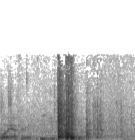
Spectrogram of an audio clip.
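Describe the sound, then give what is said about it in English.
A brief, sharp clatter of a handful of dice tumbling onto a hard surface, bright, with soft voices murmuring around it. “Grab me just a, you know, fistful of dice.”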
